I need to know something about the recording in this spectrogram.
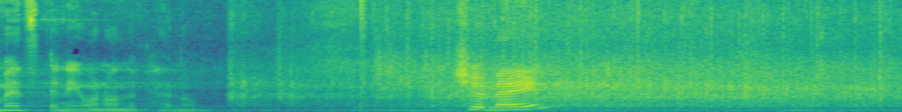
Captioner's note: applause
